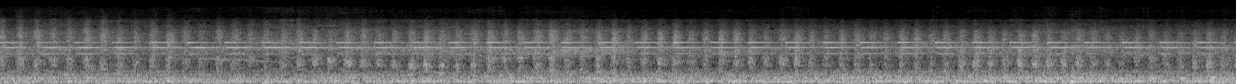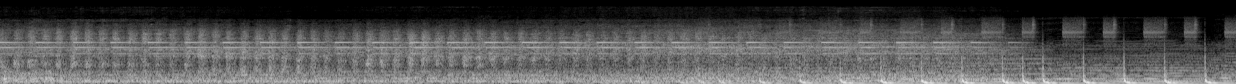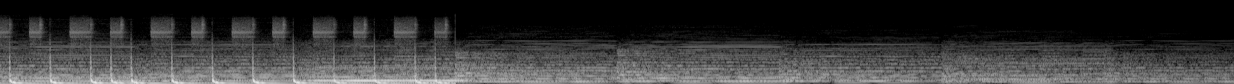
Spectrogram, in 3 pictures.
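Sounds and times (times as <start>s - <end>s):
high-pitched ringing: 0.0s - 29.3s
train wheels rattling over rails: 0.0s - 29.3s
steam locomotive working hard: 0.0s - 30.6s
diesel locomotives: 0.0s - 37.0s.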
